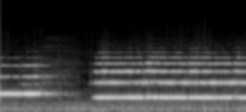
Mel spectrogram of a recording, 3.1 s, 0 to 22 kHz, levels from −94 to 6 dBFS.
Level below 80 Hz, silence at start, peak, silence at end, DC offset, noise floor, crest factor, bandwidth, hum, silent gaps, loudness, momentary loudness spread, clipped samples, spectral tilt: -50 dBFS; 0 s; -8 dBFS; 0 s; under 0.1%; -40 dBFS; 10 dB; 3.6 kHz; none; none; -17 LUFS; 8 LU; under 0.1%; -8 dB/octave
